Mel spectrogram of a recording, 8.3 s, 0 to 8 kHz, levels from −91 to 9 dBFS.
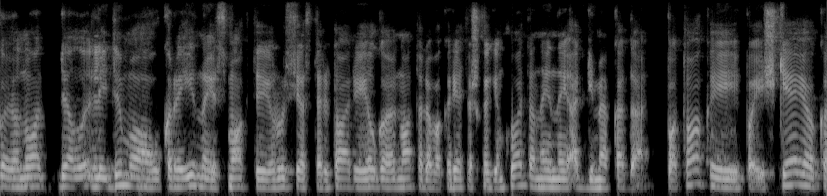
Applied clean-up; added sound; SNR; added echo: none; none; none; none.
